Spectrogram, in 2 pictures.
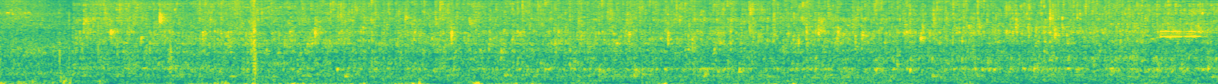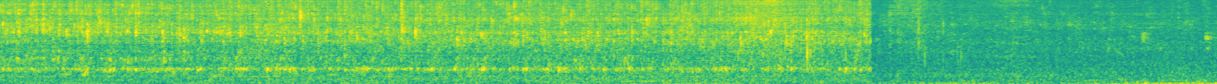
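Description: Water runs in a steady, quiet stream, a soft continuous rush with no voices, fading slightly near the end.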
